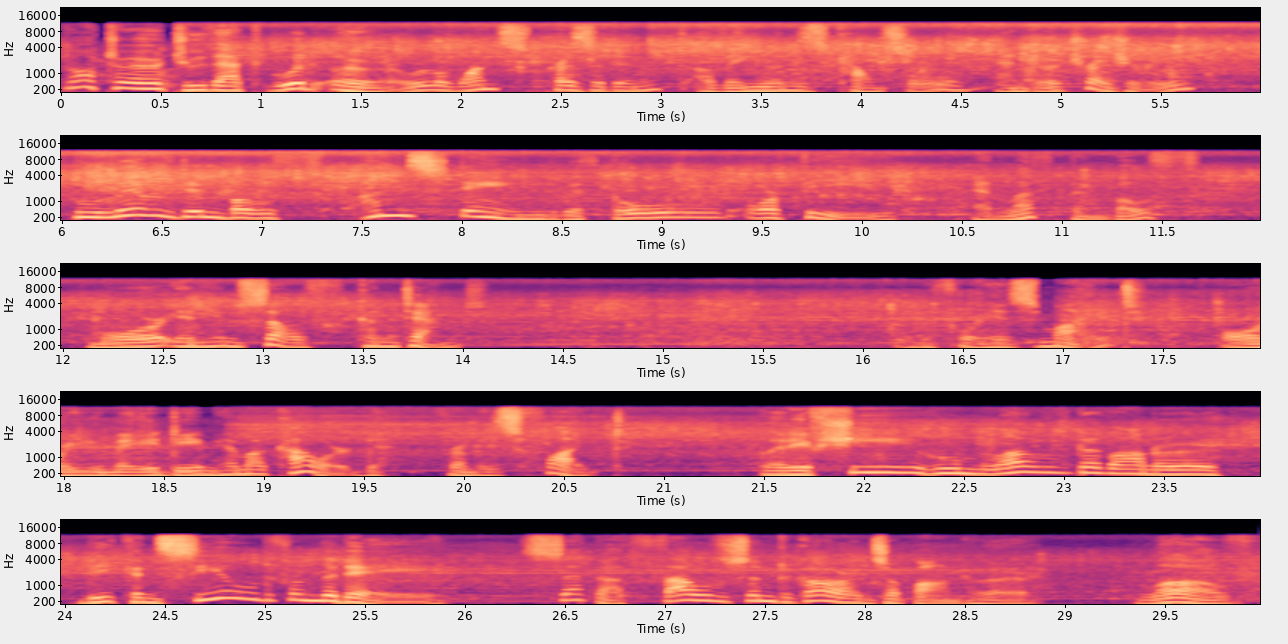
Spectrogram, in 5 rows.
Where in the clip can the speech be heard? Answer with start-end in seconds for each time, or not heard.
0.0-14.1, 16.2-20.8, 21.4-29.9.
